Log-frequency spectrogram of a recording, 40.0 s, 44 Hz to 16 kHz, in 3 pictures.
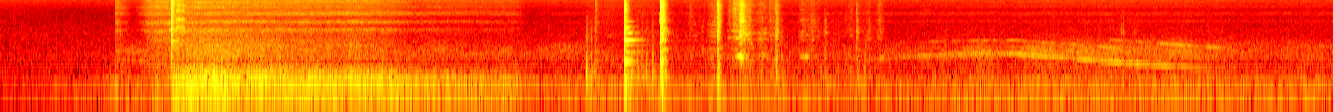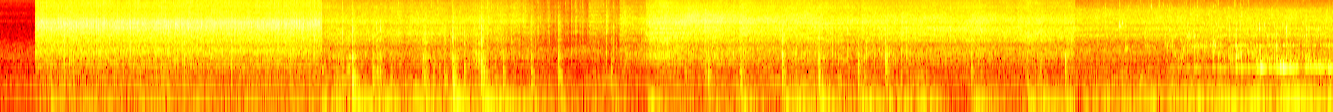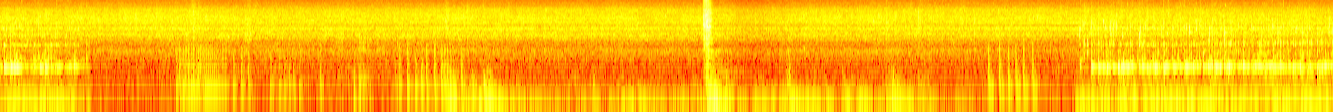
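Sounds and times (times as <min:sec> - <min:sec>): food sizzling in a pan: 0:13.7 - 0:39.9
small clatters: 0:28.4 - 0:37.4.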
